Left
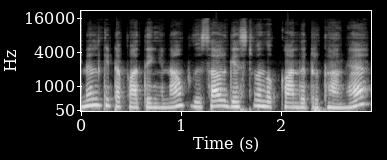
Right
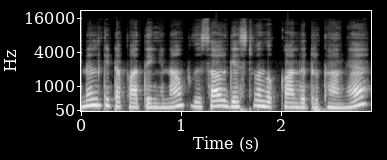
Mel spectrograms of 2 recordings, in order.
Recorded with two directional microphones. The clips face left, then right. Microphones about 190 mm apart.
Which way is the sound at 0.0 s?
45° right (ahead or behind).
